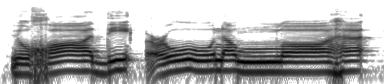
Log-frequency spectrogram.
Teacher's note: یخادعون اللہ، حروف مدہ واو کو ایک الف کے برابر، ہا کو سینے سے نکالنا ہے، لام کو پر پڑھنا ہے.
